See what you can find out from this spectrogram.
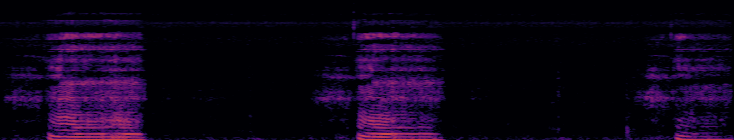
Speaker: When your dog snores more than your husband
